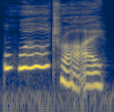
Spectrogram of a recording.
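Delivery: high slow bird voice; a reluctant big bird; stork. Acted. Stork agrees to help Dorothy, high and slow.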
